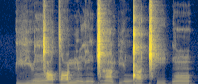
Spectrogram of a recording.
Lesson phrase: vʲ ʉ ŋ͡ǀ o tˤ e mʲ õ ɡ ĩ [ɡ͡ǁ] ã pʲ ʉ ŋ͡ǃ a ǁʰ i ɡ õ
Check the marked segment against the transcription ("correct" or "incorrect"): correct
